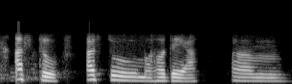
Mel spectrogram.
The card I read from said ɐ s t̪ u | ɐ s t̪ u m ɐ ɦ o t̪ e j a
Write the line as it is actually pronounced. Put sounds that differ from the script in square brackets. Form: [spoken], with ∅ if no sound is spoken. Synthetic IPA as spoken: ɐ s t̪ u | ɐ s t̪ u m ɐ ɦ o [d̪] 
